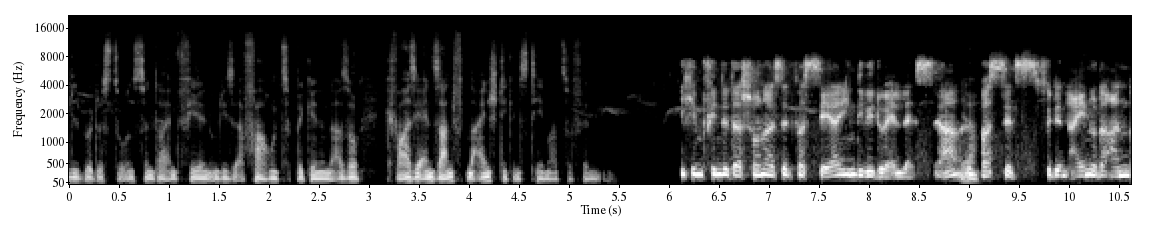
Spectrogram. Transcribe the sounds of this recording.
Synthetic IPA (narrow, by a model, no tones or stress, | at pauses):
iːlvʏɐdəst̚d̥ṵːʊ̰nsd̥ɛnda̰ːʔɛmfeːlənʊ̰mdiːzəɛ̰ɐfaːʁ̞ʊŋt͡su̥b̥əɡɪnənʔa̰lzo | kv̥a̰ːziʔaɪnənza̰nftn̩ʔa̰ɪnʃtiːkɪnstʰeːmat͡sufɪndn̩ | ʔɪçɛmfɪndədasʃoːnalsʔɛtv̥asz̥eːɐɪndividuɛləsjaːvasjɛt͡stfyːɐdeːnʔa̰ɪnoːdɐʔand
